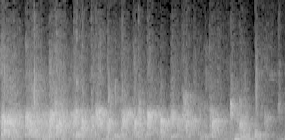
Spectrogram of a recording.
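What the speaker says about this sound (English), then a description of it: "let's give the room a round of applause" A meeting room of people applauds at the close of a talk, a short burst of dense clapping nearby that thins slightly toward the end.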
